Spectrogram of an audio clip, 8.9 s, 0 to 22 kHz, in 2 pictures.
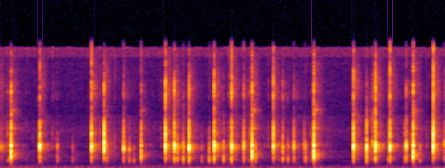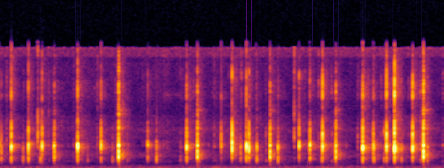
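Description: Both hands type with fingertips on a Neo65 65% mechanical keyboard with dark and pink plastic keycaps. About fifty rapid, separate key taps come through as short, bright clacks with almost no ring and very little low end.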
